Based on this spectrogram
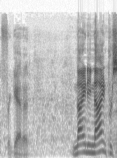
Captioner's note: audience laughter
